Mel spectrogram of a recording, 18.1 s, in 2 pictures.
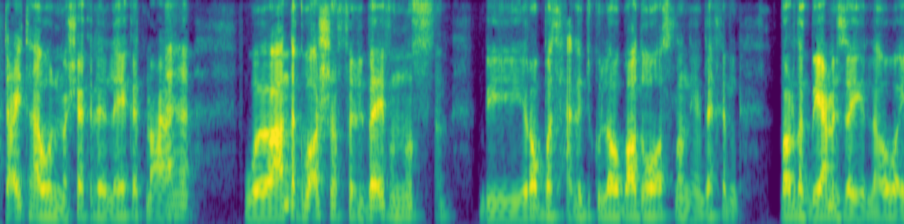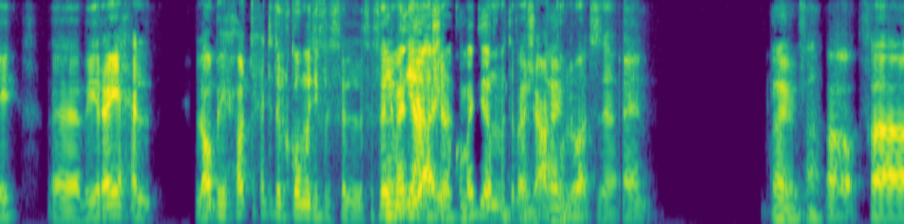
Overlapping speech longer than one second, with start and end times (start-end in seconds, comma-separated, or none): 12.9-14.7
